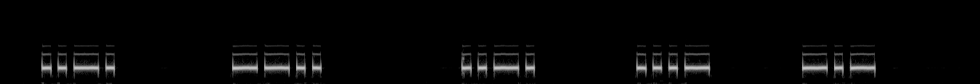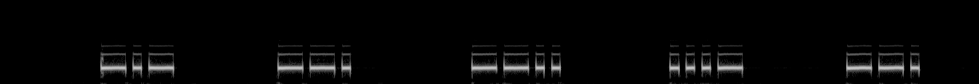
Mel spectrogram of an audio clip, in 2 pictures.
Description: Morse code, heard as a keyed tone, about 15 wpm, spaced as for 6 wpm, 770 Hz. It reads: FZ FVK KGZVG
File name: Onlinelehrgang / morsen / DJ4UF Morsen17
